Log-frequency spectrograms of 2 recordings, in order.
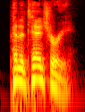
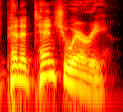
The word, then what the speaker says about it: penitentiary: Kim writes, again with the mispronouncing of the word penitentiary. It does not have a U in it. You have pronounced it as penitentiary.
